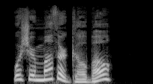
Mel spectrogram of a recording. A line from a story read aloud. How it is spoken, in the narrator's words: he asked, gasping for breath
